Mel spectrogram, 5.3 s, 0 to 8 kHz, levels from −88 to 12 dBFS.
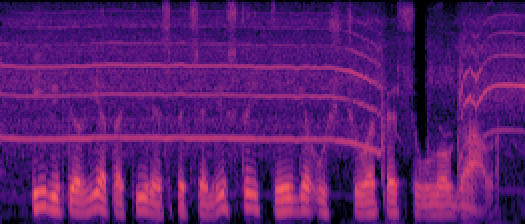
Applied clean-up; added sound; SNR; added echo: none; Drill; 6 dB; none.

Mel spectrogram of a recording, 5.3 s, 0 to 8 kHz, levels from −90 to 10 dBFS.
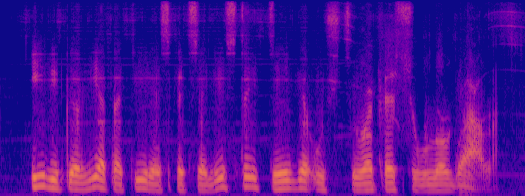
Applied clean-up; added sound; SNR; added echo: neural separator model SepFormer DNS4.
